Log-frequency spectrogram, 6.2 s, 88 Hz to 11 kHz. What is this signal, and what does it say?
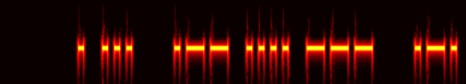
Morse code, heard as a keyed tone, about 15 wpm, 700 Hz. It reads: ES WHO R
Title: Sentences from Top 100 Words and Abbreviations 15wpm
